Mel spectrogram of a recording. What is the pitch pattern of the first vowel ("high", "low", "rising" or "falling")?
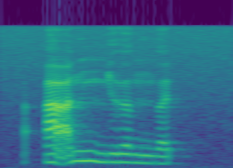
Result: rising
